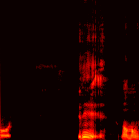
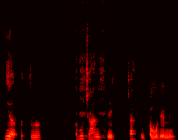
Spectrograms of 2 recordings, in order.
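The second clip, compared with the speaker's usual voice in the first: high, soft, sincere reassurance; reassuring compliment; 10 semitones higher, 7 dB quieter than usual. Retold or imitated. Teacher assuring student Denny she is beautiful, gently sincere.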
